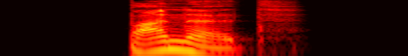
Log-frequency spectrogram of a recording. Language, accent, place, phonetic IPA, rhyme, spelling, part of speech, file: German, Germany, Berlin, [ˈbanət], -anət, bannet, verb, De-bannet.ogg
- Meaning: second-person plural subjunctive I of bannen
